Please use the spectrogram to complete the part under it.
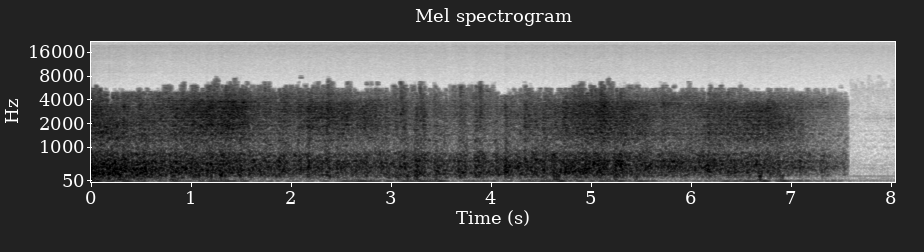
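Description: The westbound Juniata, a diesel passenger train near Johnstown, rolls past with a loud, steady roar and rhythmic wheel clatter that stays strong throughout, then cuts off abruptly at the end.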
